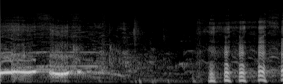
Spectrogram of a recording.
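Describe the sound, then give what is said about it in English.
A high, drawn-out excited scream from someone in a crowd rings out and wavers, then fades into a run of short, rhythmic bursts of laughter. “There was a lot of hormones in that scream.”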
